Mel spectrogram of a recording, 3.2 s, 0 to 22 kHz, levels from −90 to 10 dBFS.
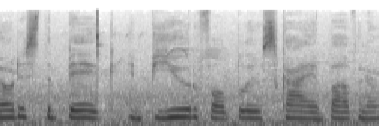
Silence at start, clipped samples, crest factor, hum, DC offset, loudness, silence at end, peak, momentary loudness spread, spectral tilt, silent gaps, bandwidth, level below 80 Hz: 0 s; under 0.1%; 18 dB; none; under 0.1%; -24 LUFS; 0 s; -4 dBFS; 5 LU; -5.5 dB/octave; none; 16 kHz; -38 dBFS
